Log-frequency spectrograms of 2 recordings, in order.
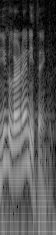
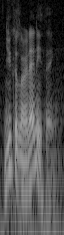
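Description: First: Said in the usual way. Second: "You can learn anything" repeated much softer, nearly hushed; soft echo. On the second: Retold or imitated. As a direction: let the repeat sink in quietly.

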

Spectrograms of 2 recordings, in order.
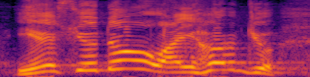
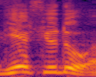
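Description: First: Higher, firmer insistence; insisting. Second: Said in the usual way. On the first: Retold or imitated. Doctor insisting to the student he heard him crying. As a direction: press the point, pitch rising.

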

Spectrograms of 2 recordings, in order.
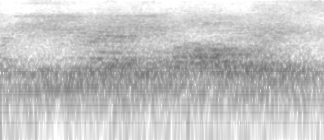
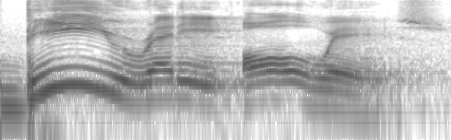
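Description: First: Slow whisper of Be ready always; soft secret whisper. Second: Be pressed, then slow and even; slow and deliberate, leaning on Be; stress on be. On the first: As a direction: breathe the words out with no voice. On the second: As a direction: drag it slowly, punching Be. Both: Shown as a demonstration. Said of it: "emphasize each word every time".

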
